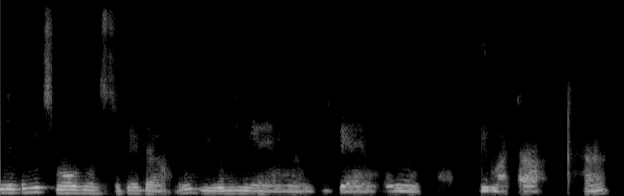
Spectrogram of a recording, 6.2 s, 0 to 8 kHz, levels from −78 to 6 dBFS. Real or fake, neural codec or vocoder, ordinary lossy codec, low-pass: fake; codec, 16 kHz, 2 kbps, FreqCodec, smaller model; none; none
